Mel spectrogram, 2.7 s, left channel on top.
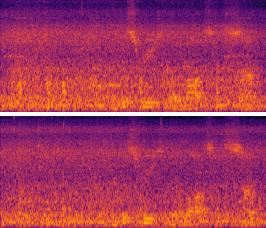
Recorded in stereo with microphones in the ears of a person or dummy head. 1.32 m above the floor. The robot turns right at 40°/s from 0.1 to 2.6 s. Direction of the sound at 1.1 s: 120° left.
